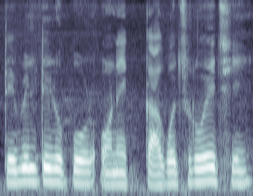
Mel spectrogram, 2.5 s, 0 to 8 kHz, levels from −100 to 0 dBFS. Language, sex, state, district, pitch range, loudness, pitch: Bengali, male, West Bengal, Cooch Behar, 135-155 Hz, -12 LUFS, 145 Hz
